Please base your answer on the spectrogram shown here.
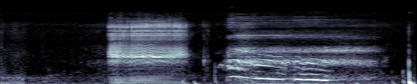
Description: This is Percy snoring.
